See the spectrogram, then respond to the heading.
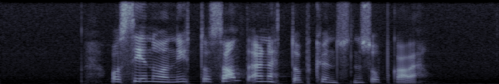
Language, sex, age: Norwegian, female, 25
